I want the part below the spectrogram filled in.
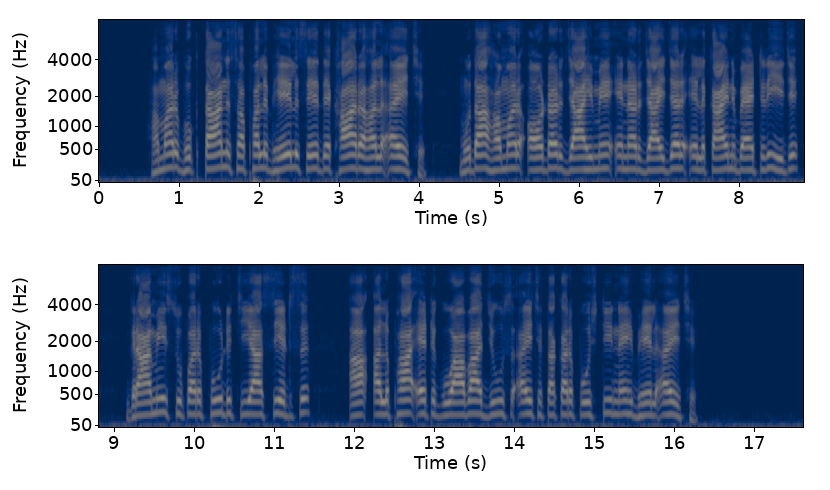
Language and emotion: Maithili, neutral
